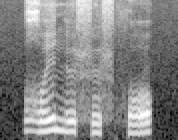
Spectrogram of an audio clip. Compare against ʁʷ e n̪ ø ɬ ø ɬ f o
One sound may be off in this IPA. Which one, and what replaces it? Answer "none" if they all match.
o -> ɔ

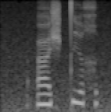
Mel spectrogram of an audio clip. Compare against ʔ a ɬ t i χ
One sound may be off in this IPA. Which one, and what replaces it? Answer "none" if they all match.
ɬ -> ʃ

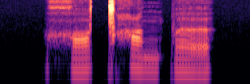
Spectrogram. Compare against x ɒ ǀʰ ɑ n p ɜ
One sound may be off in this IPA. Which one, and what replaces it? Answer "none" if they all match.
none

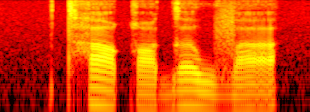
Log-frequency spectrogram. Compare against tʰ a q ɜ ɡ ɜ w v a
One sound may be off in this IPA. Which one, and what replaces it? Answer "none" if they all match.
none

